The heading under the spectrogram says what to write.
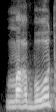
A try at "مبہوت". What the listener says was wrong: इसमें भी बे पहले है ना, बे हे ते ये मादा है, तो उर्दू में भी मबहूत में बे हे ते आता है।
